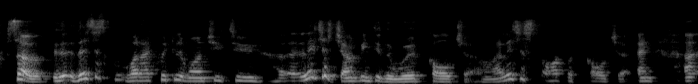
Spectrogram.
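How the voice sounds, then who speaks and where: A man with a high, slightly mellow voice and an Afrikaans South African accent runs an online webinar by video call for a silent audience. He comes across as chatty and self-deprecating, restarting often and using many fillers.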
